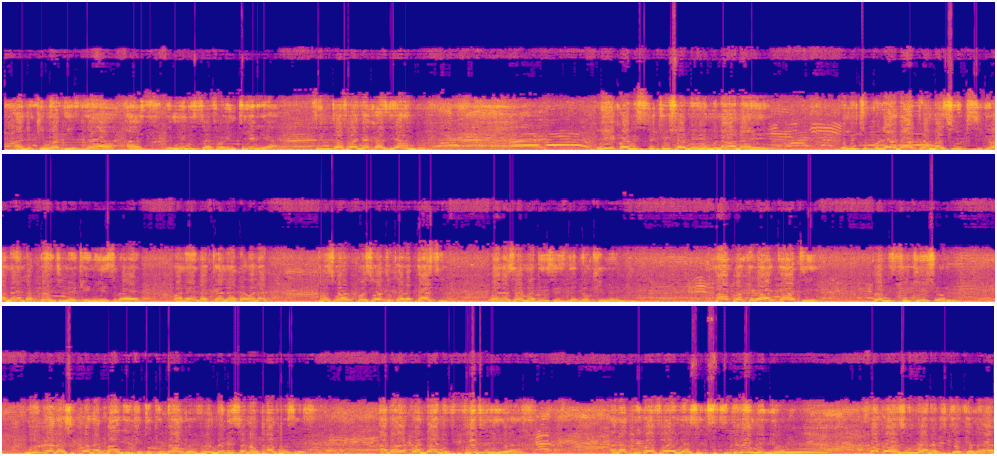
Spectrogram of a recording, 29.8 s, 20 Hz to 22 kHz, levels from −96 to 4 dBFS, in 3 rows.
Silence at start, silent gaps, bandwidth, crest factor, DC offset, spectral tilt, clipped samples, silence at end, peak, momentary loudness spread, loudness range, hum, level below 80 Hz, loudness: 0 s; none; over 20 kHz; 12 dB; under 0.1%; -4 dB/octave; under 0.1%; 0 s; 0 dBFS; 5 LU; 2 LU; none; -32 dBFS; -11 LUFS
